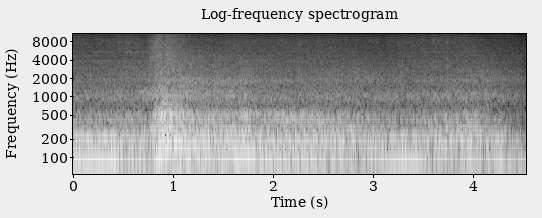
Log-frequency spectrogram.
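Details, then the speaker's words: Jeep Wrangler after replacing the starter that had been grinding on startup: the engine catches quickly and settles into a steady low rumble with no grinding. Clean, healthy start. "Please start cleanly. Oh, that's definitely better."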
